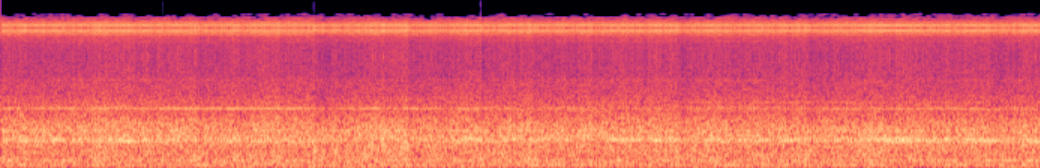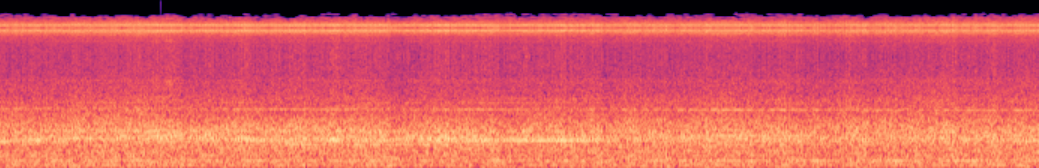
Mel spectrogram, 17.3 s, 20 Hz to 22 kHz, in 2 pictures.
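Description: Tokyu 5000 series electric commuter train running between stations, heard inside the passenger car over a motor bogie: a steady rumble of wheels on rail with a steady whine on top.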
